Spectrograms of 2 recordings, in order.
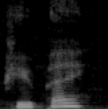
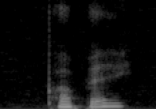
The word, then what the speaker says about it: pupae: It's like they boil silkworm pupae. Is that how you say it? Pupae. Yeah. Pupae.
